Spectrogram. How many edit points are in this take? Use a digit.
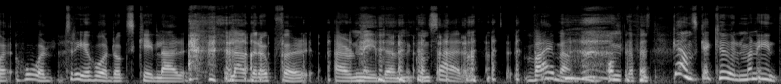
1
